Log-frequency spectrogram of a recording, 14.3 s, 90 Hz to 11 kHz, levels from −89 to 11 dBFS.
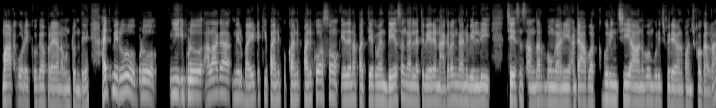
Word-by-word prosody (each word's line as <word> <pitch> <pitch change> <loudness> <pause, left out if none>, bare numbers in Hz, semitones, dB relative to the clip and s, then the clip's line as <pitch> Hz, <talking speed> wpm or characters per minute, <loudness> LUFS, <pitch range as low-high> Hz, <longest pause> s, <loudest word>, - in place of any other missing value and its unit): మాట 130 +1 +4 0.2
కూడా 120 0 -2
ఎక్కువగా 120 0 -4
ప్రయాణం 110 -1 +1
ఉంటుంది. 110 0 -4 0.3
అయితే 185 +1 +7
మీరు 175 +1 +1 0.2
ఇప్పుడు 155 0 0 0.6
ఈ - - +3
ఇప్పుడు 160 0 +3 0.3
అలాగా 170 +3 +2 0.2
మీరు 150 -1 -2
బయటికి 140 +4 -1
పనిపు 140 0 0
కని 135 0 +2
పని 135 +1 +3
కోసం 155 0 0 0.2
ఏదైనా 135 +1 +2
పత్యేకమైన 130 0 0
దేశం 135 +3 +1
గానీ, 125 0 0
లేతే 125 +2 -2
వేరే 120 +1 +4
నగరం 125 +4 -1
గానీ, 125 0 0
వెళ్లి, 120 +1 +1 0.5
చేసిన 135 0 +3
సందర్భం 120 +1 -1
గానీ, 115 +1 +1
అంటే 125 +1 +3
ఆ - - +3
వర్క్ 120 0 -4
గురించి, 135 -1 0 0.2
ఆ - - +2
అనుభవం 125 +1 -4
గురించి 125 -1 -6
మీరేమైనా 110 -1 +1
పంచుకోగలరా? 105 -2 -2
125 Hz, 160 wpm, -24 LUFS, 120-140 Hz, 0.6 s, అయితే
